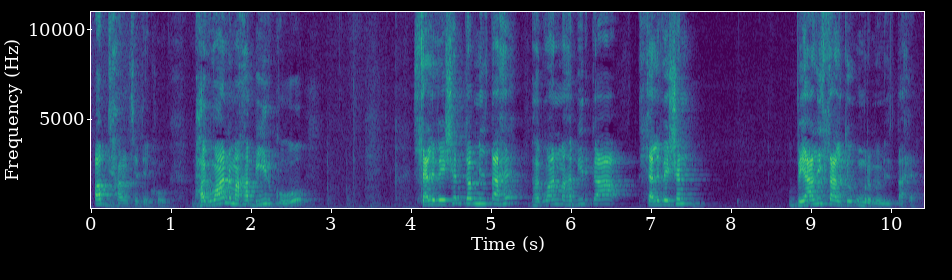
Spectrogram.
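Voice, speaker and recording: A high-voiced man with a Bihari Hindi accent, an exam coaching teacher, delivers a casual revision lecture in an echoey room, asking questions and answering them himself while hammering key points in everyday words. His pitch swings widely, and he speaks unhurriedly with frequent pauses and a slightly bright tone.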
